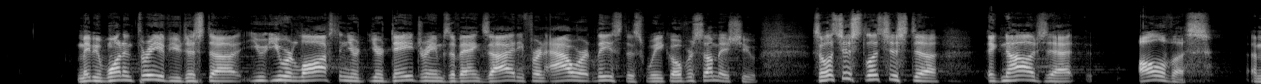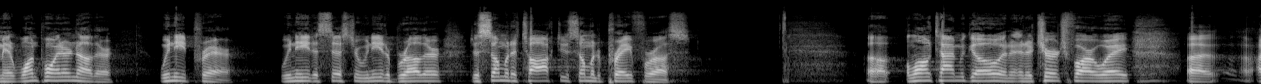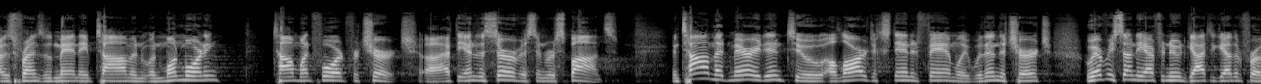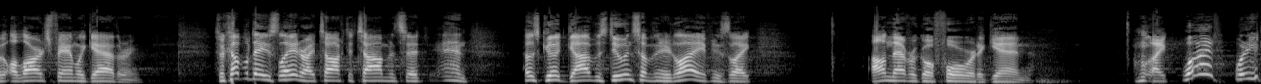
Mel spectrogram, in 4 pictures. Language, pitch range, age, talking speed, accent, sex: English, 150-185 Hz, 40-59, 195 wpm, American, male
